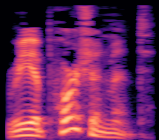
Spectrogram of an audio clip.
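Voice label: "reapportionment", British English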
